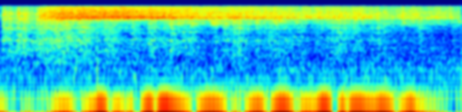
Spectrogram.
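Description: Hand percussion shaken or rubbed, giving a soft, high, hissing rattle with an uneven flutter. It swells in just after the start and keeps going.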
